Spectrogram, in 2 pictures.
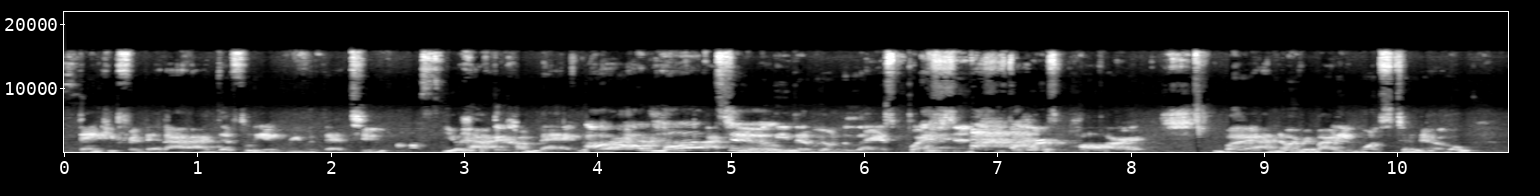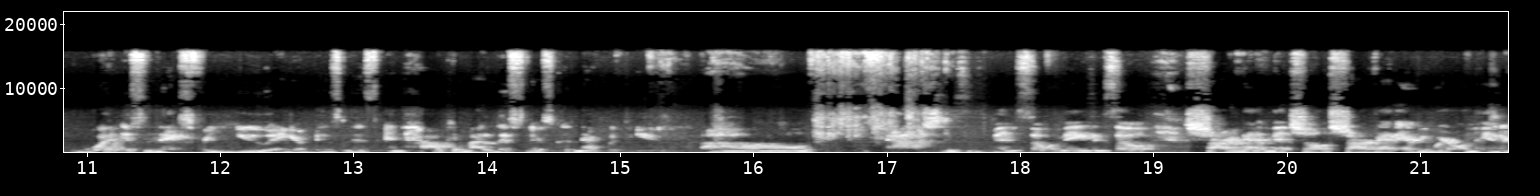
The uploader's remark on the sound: Please forgive the sound quality. Trying a new process.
